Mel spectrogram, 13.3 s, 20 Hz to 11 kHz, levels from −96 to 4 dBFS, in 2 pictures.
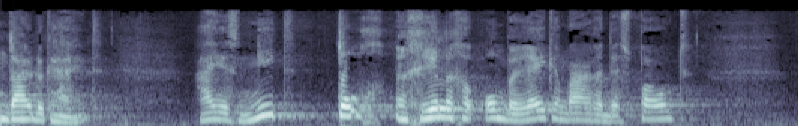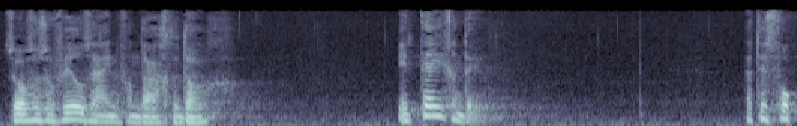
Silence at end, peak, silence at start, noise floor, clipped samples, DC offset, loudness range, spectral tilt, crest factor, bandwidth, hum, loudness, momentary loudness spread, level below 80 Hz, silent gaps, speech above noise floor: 0 s; 0 dBFS; 0 s; -51 dBFS; under 0.1%; under 0.1%; 10 LU; -6 dB/octave; 20 dB; 8.8 kHz; none; -18 LUFS; 19 LU; -48 dBFS; none; 34 dB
